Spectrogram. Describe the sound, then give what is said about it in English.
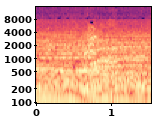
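A dense, steady chorus of many cats meowing and yowling at once, crowding the steps around a sunken, theater-like area, their overlapping cries blending into a continuous wall of noise that stays loud throughout. “The steps themselves were overflowing with cats. And the noise!”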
